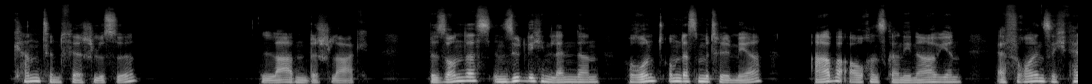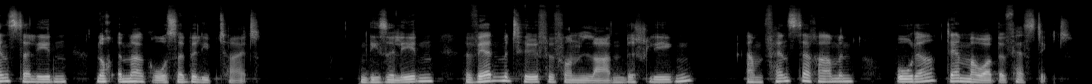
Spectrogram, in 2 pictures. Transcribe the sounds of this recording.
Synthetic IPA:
kʰantʰənfɛɐʃlʏsə | laːdn̩bəʃla̰ːk | b̥əzɔndɐsɪ̰nzyːtlɪçn̩lɛndɐn | ʁʊntʰʊmdasmɪtʰl̩meːɐ | ʔaːbɐ̰ʔaʊxɪnskandinaːviən | ʔɛɐfʁ̥ɔʏənzɪçfɛnstɐleːdn̩ | nɔχʔɪmɐɡʁoːsɐbəliːptha̰ɪt | d̥iːzəleːdn̩ | veːɐdn̩mɪthɪlfəfɔnla̰ːdn̩bəʃleːɡŋ̩ | ʔamfɛnstɐʁaːmən | ʔoːɾɐd̥eːɐmaʊɐbəfɛstɪçt

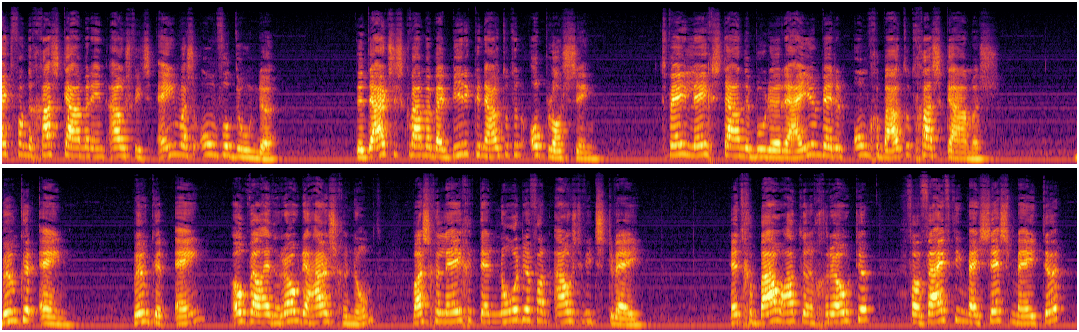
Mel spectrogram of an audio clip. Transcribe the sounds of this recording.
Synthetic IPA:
ɛjtfɑndəχɑskaːmərɪnʔawsfitsejnʋɑsɔnvɔlˠdundə | d̥ədœɥtsəskʋaːmənbɛjbirkənawtɔtənɔplɔsɪŋ | tʋejlejχstaːndəbudərɛjənʋɛɹdənɔmχəbʌwtːɔtχɑskaːmərs | bøŋkərejn | b̥øŋkərejn | owkʋɛlˠɦətrowdəɦœɥsχənumt | ʋɑsχəlejχətɛnːoːrdənvɑnawstʋistʋej | hətχəbawɦɑtənχrowtə | v̥ɑnvɛjftinbɛjzɛsmejtər

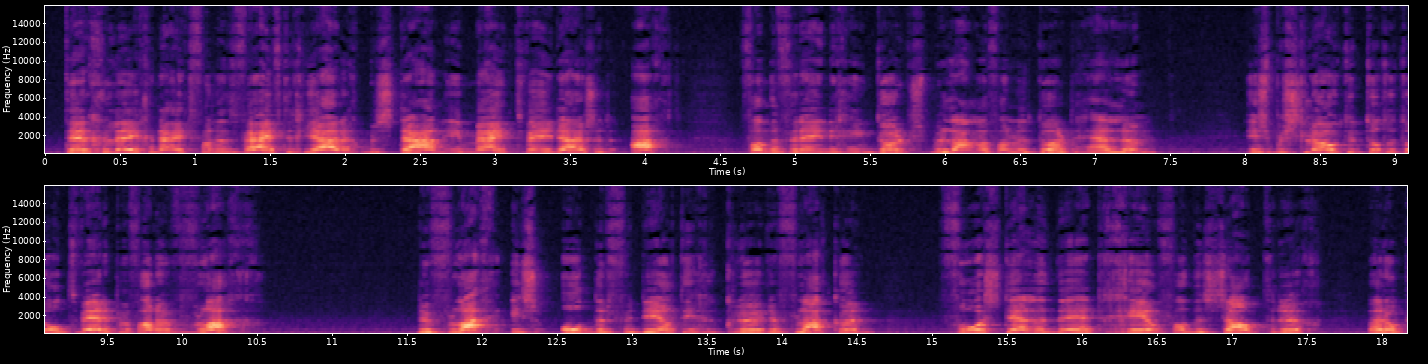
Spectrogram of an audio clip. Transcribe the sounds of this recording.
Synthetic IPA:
tɛrχəlejχənɦɛjtfɑnətfɛjftəχjaːɾəχbəstaːnɪnmɛjtʋejdœɥzəntʔɑχt | fɑndəvəɾejnəχɪŋdɔrpsbəlɑŋəvɑnɦət̚dɔrpɦɛləm | ɪzbəslowtəntɔtɦətɔntʋɛrpənvɑnənvlɑχ | dəvlɑχɪsɔndərvərdeːlˠtɪnχəkløːrdəvlɑkən | v̥ʊːrstɛləndəɦətχeːlˠvɑndəzɑltrɵχ | ʋaːɾɔp

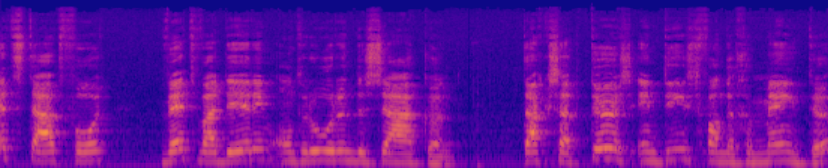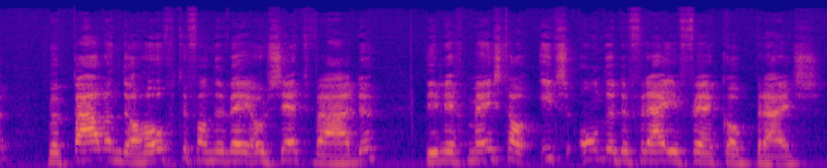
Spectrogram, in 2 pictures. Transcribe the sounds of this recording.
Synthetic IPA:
ɛtstaːtfʊːr | ʋɛtʋaɹdɪːɾɪŋɔntruːɾəndəzaːkən | taksatøːɹsɪndinstfɑndəχəmejntə | bəpaːləndəɦowxtəvɑndəʋejoːzɛtʋaːrdə | dilɪχtmejstɑlˠitsɔndərdəvrɛjəvɛɹkowpːrɛjs

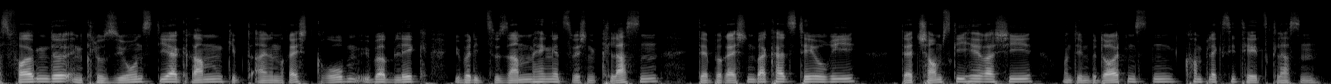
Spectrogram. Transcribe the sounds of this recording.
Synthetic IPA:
d̥asfɔlɡŋ̩dəʔɪnkʰl̥uzjoːnsd̥iaɡʁamɡiːp̚tʰʔa̰ɪnənʁɛçtɡ̥ʁoːbm̩ʔy̰ːbɐblɪkʔyːbɐdiːt͡suzamənɦɛŋət͡sv̥ɪʃn̩kʰl̥asn̩d̥eːɐbəʁɛçn̩baːɐkʰaɪt͡stʰeoʁ̞iː | d̥eːɐt͡ʃɔmskiɦiʁaɐçiːʊnt̚d̥eːnbədɔʏtn̩stn̩kʰɔmplɛksitʰɛːt͡skl̥asn̩

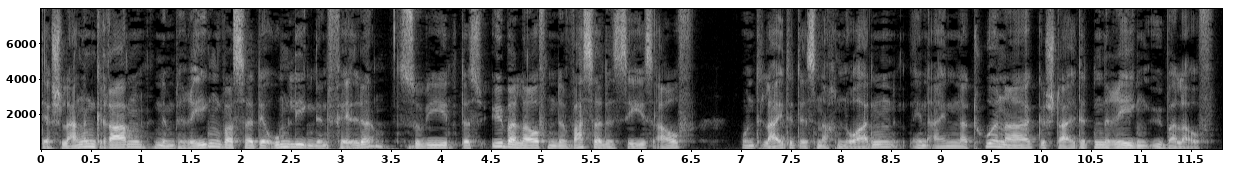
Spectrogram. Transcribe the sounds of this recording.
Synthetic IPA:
d̥eːɐʃla̰ŋənɡʁaːbm̩nɪmtʁeːɡŋ̩vasɐdeːɐʔʊmliːɡŋ̩dənfɛldɐz̥oviːd̥asʔyːbɐlaʊfn̩dəvasɐdɛsz̥eːsʔa̰ʊf | ʊntʰla̰ɪtətɛsnaːχnɔɐdn̩ɪnʔa̰ɪnənːatʰuːɐnaːəɡ̥əʃtaltətn̩ʁeːɡŋ̩ʔyːbɐla̰ʊf

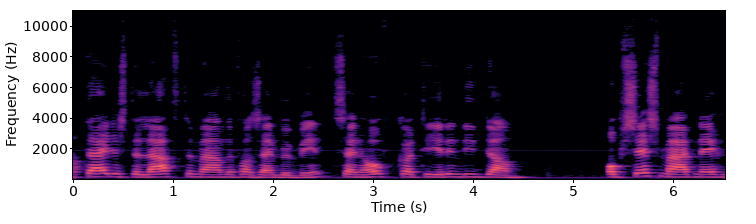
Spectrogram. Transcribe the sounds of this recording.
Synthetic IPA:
tɛjdənzdəlaːtstəmaːndənvɑnzɛjnbəʋɪntsɛjnɦowft̚kʋaɹtiːɾɪndidɑm | ʔɔpsɛsmaːɹtnejχə

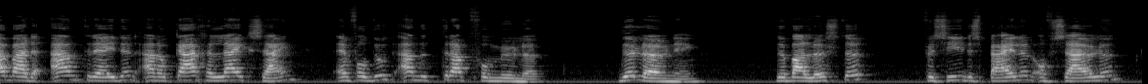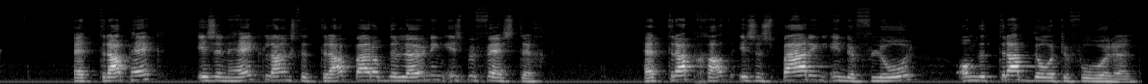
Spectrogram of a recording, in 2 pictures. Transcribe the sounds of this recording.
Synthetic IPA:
ʋaːɹdəʔaːntrejdəna̰ːnɛlˠkaːɹχəlɛjksɛjn | ʔɛnvɔlˠduta̰ːndətrɑpfɔɹmylə | dəløɥnɪŋ | dəbalɵstər | v̥əɹsiːɹdəspɛjlənɔfsœɥlən | hətrɑphɛk | ɪs̬ənɦɛklɑŋzdətrɑpʋaːɾɔp̚dəløɥnɪŋɪzbəvɛstəxt | hətrɑpχɑtɪsənspaːɾɪŋɪndəvluːər | ʔɔmdətrɑp̚doːrtəvuəɾən

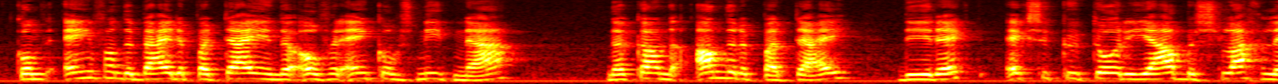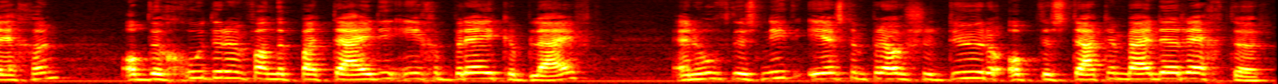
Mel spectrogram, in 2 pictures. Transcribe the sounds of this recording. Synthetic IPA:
kɔmteːnvɑndəbɛjdəpartɛjəndəʔowvərejnkɔmstnitnaː | dɔkɑndəʔɑndəɾəpartɛj | diɾɛk̚tɛksəkytoɾiaːlˠbəslɑxlɛɣən | ʔɔp̚dəχudəɾənvɑndəpaɹtɛjdiʔɪnχəbreːkəblɛjft | ʔɛnhufdɵsnitɪərstənprowsədyːɾəʔɔp̚təstaɹtənbɛjdərɛxtər

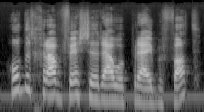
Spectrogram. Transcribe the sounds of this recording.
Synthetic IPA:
hɔndərtχrɑmvɛstərawəprɛjbəv̥ɑt

